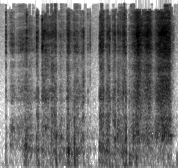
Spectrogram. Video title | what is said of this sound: ASMR * Theme: Lid Sounds * Soft Spoken * Tapping & Scratching * Fast Tapping * ASMRVilla | You can hear the granules of baking soda, baking powder in between.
